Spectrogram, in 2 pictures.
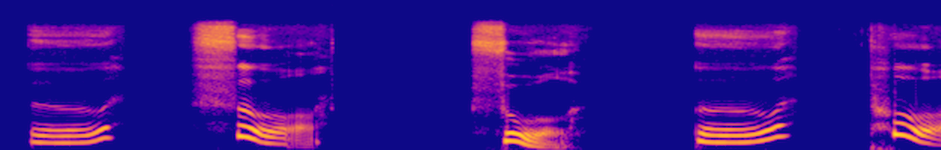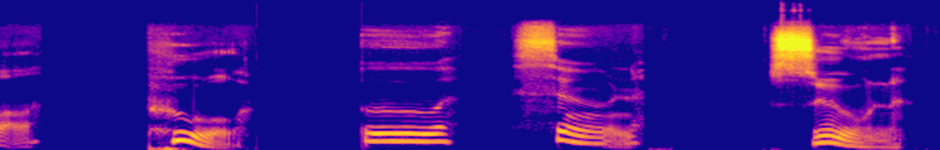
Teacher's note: Yeah, and also smoother, not cut off like the short sound. And notice your lips. They stay rounded a bit longer. · Each word feels longer. Yeah, and also smoother, not cut off like the short sound. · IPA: /uː/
